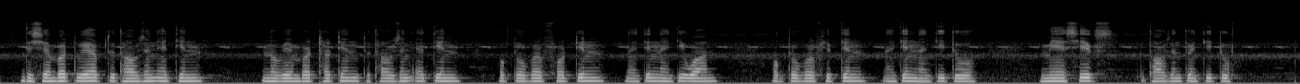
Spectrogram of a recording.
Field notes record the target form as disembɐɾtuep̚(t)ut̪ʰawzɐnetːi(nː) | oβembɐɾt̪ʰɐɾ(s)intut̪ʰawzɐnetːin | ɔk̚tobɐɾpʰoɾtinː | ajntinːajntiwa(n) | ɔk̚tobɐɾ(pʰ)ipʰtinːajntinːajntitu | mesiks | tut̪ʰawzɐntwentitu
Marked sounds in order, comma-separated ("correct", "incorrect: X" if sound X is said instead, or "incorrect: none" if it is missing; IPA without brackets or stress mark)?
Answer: correct, correct, incorrect: t, correct, correct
